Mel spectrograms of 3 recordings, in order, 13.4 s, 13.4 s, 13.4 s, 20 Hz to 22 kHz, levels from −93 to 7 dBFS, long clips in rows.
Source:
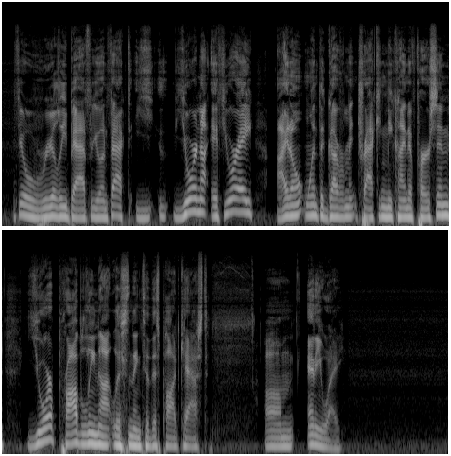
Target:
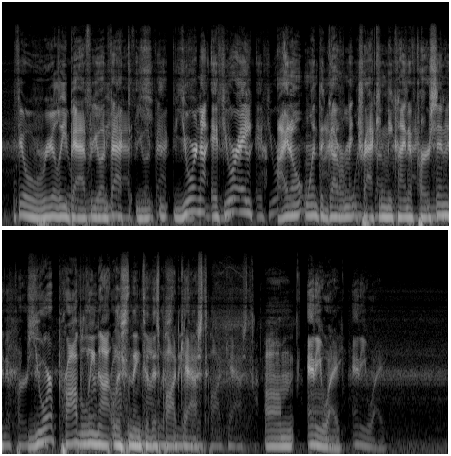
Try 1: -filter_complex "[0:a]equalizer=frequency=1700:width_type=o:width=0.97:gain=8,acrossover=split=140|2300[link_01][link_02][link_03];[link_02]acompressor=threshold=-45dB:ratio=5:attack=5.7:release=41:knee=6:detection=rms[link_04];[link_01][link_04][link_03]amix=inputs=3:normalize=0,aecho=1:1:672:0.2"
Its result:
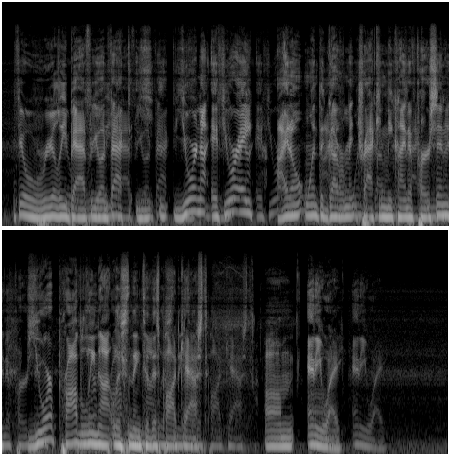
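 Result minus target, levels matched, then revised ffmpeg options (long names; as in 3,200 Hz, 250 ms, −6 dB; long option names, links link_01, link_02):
2,000 Hz band −4.0 dB
-filter_complex "[0:a]equalizer=frequency=1700:width_type=o:width=0.97:gain=19,acrossover=split=140|2300[link_01][link_02][link_03];[link_02]acompressor=threshold=-45dB:ratio=5:attack=5.7:release=41:knee=6:detection=rms[link_04];[link_01][link_04][link_03]amix=inputs=3:normalize=0,aecho=1:1:672:0.2"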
